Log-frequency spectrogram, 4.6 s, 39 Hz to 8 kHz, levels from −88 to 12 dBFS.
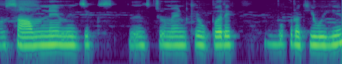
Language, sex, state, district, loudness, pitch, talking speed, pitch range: Hindi, female, Uttarakhand, Tehri Garhwal, -18 LUFS, 195 Hz, 145 wpm, 190-200 Hz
